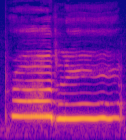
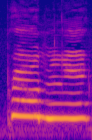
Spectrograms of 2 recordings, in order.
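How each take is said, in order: First: "Proudly" sung high and open; relaxed proudly. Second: "proudly" sung high with a tight jaw; tense proudly. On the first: Teacher shows the relaxed right way. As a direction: sing "Proudly" quick and loose. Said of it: "A quick glee". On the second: Teacher shows the tense wrong way. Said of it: "important to not go proudly". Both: Shown as a demonstration.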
